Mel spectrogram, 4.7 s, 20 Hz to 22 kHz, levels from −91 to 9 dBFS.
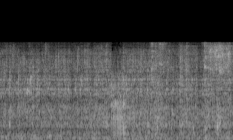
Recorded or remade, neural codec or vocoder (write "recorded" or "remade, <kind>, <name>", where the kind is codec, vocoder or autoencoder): remade, vocoder, HiFi-GAN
